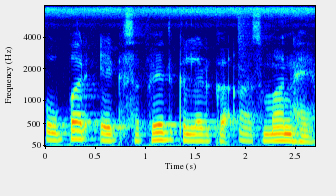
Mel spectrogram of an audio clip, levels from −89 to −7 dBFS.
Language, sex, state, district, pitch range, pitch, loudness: Hindi, male, Bihar, Bhagalpur, 135-155 Hz, 145 Hz, -35 LUFS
